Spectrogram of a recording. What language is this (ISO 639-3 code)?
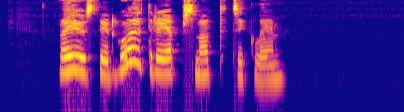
lav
